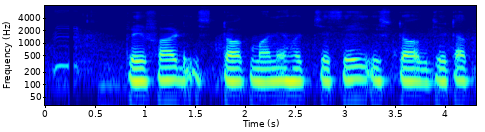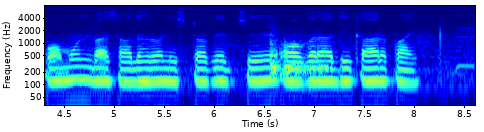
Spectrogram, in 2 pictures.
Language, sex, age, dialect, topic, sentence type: Bengali, male, 25-30, Standard Colloquial, banking, statement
